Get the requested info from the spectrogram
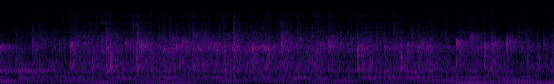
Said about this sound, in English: Let's give a hand of applause to our facilitators.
